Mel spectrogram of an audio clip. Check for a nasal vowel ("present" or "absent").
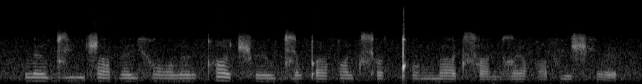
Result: absent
